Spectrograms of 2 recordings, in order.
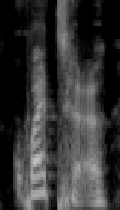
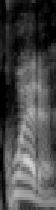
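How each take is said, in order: First: The middle consonant is a clear T sound. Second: The middle consonant sounds like a D. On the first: This is how people outside Baltimore say it. "we wouldn't say that her name is Quetta" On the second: This is how Baltimore people say it. "our T's are our D's"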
